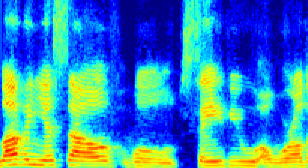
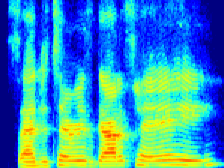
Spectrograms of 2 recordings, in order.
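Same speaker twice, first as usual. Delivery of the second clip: ordinary talk, nothing marked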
